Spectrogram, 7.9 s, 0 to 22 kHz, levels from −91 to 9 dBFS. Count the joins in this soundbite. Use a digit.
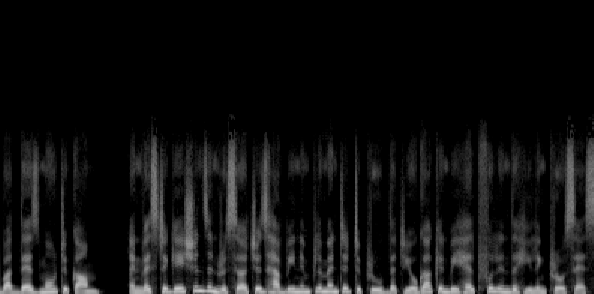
0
